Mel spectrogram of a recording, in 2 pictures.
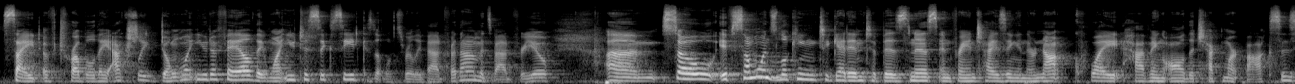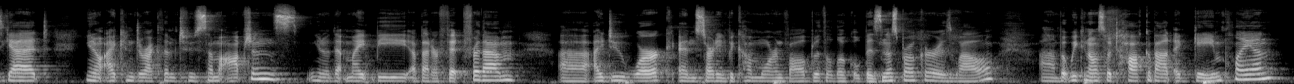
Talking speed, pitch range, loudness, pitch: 215 wpm, 150-185 Hz, -19 LUFS, 165 Hz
